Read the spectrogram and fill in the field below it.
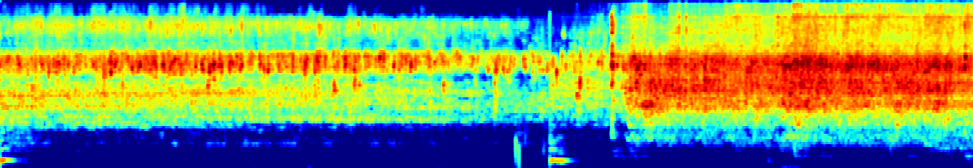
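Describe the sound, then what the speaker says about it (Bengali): Spiced, marinated chicken fries in hot oil for chicken noodles, a steady close hiss and crackle that goes on throughout, with a couple of small knocks midway before the sizzle swells slightly louder. "চিকেনটা ভালোভাবে ফ্রাই করে নিচ্ছি"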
